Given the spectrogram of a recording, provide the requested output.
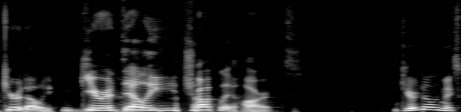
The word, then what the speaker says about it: Ghirardelli: It's Ghirardelli.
